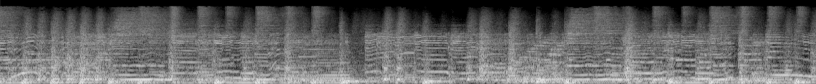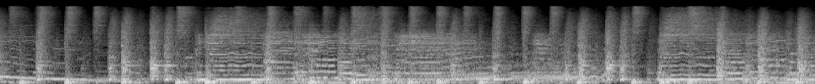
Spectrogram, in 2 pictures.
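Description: Live funk-soul band playing an instrumental passage: electric guitar over a busy drum kit, with one note sliding down about halfway through.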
